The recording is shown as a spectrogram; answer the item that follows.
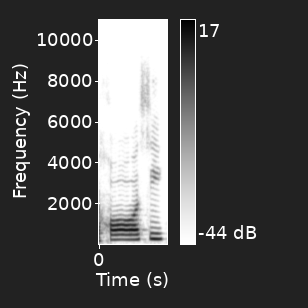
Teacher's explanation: सी short and whistle की sound दीजिए।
